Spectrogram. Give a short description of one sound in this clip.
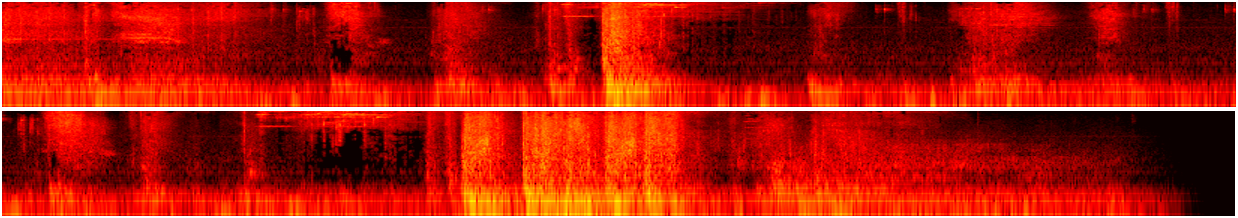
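Game sound effects burst and chime loudly.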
